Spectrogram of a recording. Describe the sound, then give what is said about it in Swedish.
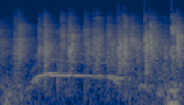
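Audience applause at Fontänhuset Sköndal during a Radio Total Normal broadcast: a dense, steady patter of many hands clapping throughout, with a single sustained tone, like a held whistle or hum, rising over it through the middle. “Jag vill ha applåder. Applåder är bra.”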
